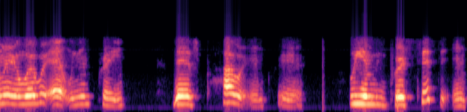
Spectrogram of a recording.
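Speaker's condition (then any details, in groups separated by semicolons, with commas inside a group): Cerebral palsy; from birth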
